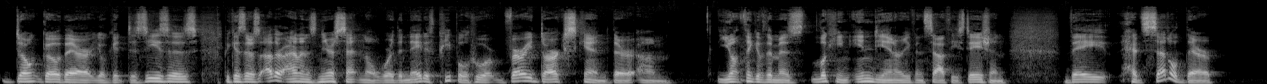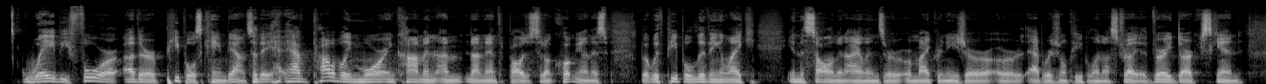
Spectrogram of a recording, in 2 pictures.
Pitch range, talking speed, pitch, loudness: 90-120 Hz, 190 wpm, 105 Hz, -22 LUFS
